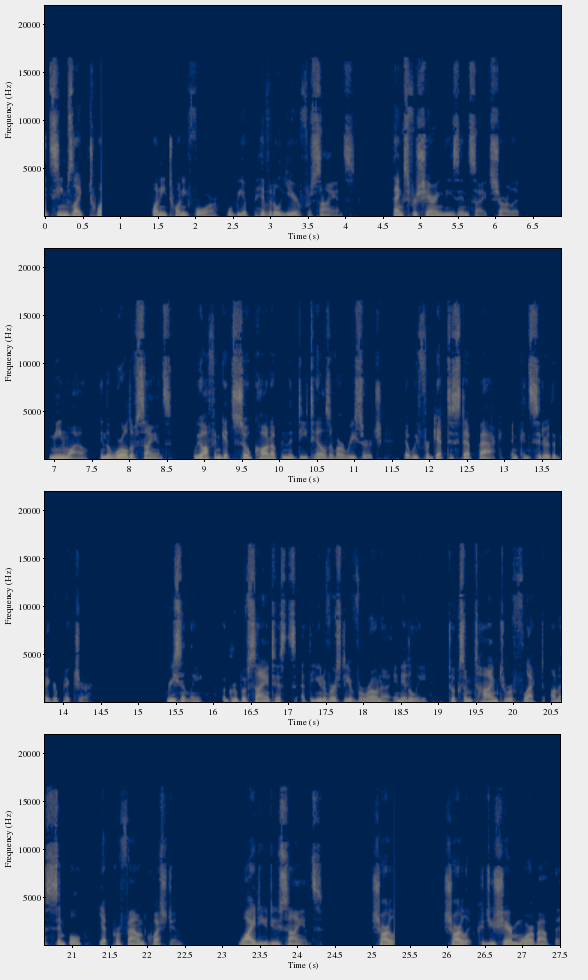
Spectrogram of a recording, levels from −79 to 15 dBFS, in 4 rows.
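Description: At 0.75 s, after "seems like", there is a stream reconnect. The connection breaks and 0.64 s of silence follows. A fresh decoder then resumes about 0.09 s earlier, repeating a sliver. Small skips follow at 5.11, 8.24, 12.82 and 13.75 s. Each is likely a dropped buffer (overrun), losing a few tens of milliseconds. The one at 8.24 s falls between "in the world of" and "we often get so". The one at 12.82 s falls between "we forget to step" and "and consider the". At 25.28 s a second reconnect gives 0.26 s of silence, then replays about 0.7 s.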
